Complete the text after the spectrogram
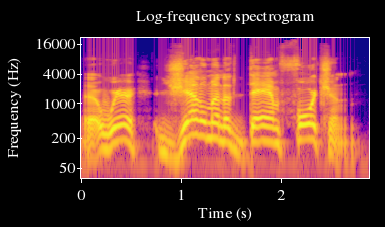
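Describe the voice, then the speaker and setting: A man voicing a small, hot-tempered ghost outlaw who shouts and swears in a shrill, high voice. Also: expressive, measured pace, gravelly, no echo, exaggerated voice. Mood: indignant. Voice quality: shrill, shouting, curses constantly.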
